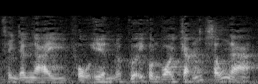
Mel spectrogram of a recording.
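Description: A man's voice: on the low side, quick pace, vocal fry, roomy sound, a little hiss or hum, poor audio. A man teaching Buddhist scripture to lay followers, explaining terms and often asking the audience whether they remember. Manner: explanatory, rhetorical questions to the audience. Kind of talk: dharma talk to lay followers.

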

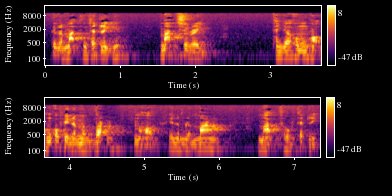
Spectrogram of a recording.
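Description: A man's voice: fairly low pitch, warm tone, echoey room, rough recording. A man teaching Buddhist practice in a patient, conversational way, often asking listeners if they follow. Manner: patient, explanatory, keeps asking listeners to agree. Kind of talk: conversational teaching on mudras and mantras.

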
